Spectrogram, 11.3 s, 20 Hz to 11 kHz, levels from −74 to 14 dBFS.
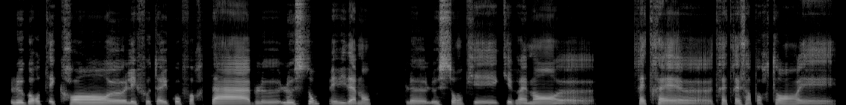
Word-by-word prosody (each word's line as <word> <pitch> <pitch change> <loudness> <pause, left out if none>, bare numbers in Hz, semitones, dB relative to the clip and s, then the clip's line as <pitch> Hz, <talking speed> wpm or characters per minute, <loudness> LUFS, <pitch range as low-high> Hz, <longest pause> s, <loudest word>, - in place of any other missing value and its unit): le 155 +2 0
grand 145 0 +1
écran, 160 +3 +4
heu, 130 -2 +1
les 135 +2 0
fauteuils 135 -1 -4
confortables, 130 -2 +2
le 155 -1 -2
son 190 +4 +2
évidemment, 140 +2 0 0.4
le 120 -3 -4
le 125 +3 -7
son 170 +4 +4
qui 130 -6 -6
est 110 0 -4
qui 135 - -6
est - - 0
vraiment, 130 +1 +1
heu, 110 - -5 0.6
très, 135 - -1
très, 130 -4 +2
heu 105 -2 -5
très 135 - -3
très 130 -1 -1
important 140 +4 -3
et 105 -1 -5
135 Hz, 140 wpm, -26 LUFS, 125-145 Hz, 0.6 s, écran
